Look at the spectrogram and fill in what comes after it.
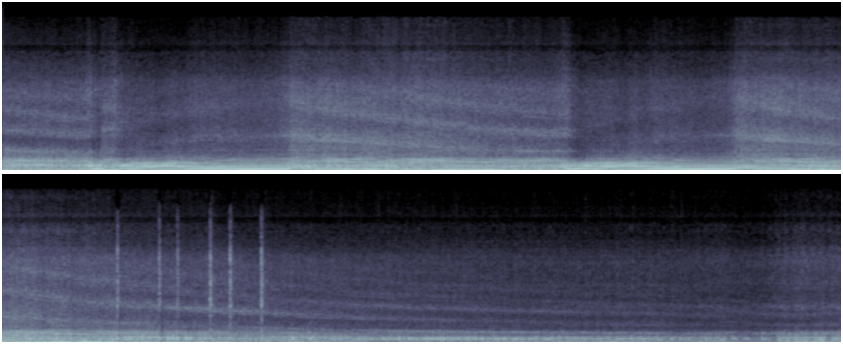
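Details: Mitsubishi Sigma on its first decent run, with revs rising and falling roughly through the new custom exhaust and settling back unevenly, choke in use; the carbs are running very lean.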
